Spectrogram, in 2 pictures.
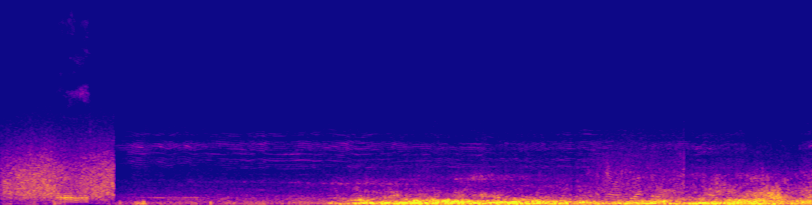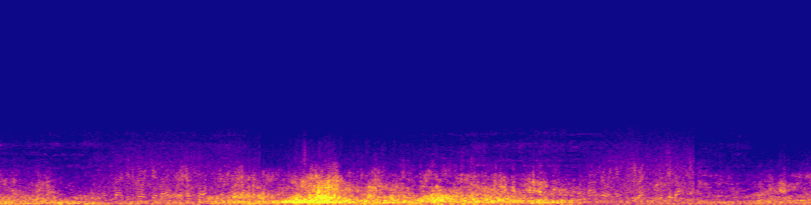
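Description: An aircraft landing at Nashville International Airport, a low broad engine roar that swells and lingers for many seconds after a brief handling noise, with voices faintly under it.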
